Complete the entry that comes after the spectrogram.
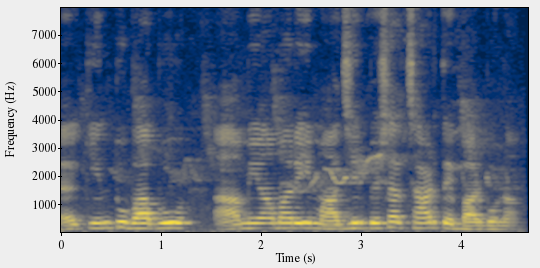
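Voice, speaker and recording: A man voicing an eager, humble village boatman in a Bengali cartoon story, earnest and expressive. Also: high-pitched, moderate pace, lightly acted. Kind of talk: Bengali animated moral-story dialogue.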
